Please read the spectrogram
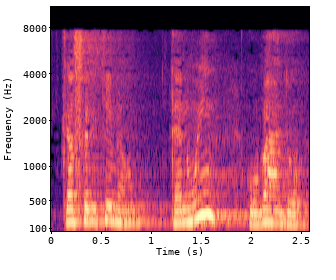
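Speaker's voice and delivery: ordinary talk, nothing marked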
